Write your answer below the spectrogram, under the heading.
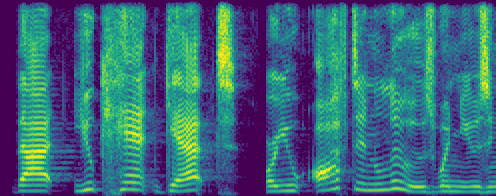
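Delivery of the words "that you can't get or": plain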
